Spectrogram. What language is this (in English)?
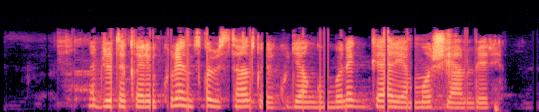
Kinyarwanda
